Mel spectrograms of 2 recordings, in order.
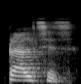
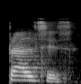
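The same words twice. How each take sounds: No difference in how they are said.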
